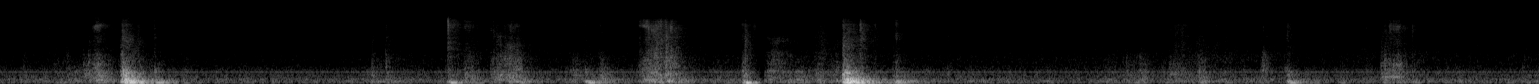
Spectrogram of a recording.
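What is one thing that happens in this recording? Bodies thump and shift on a padded mat.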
